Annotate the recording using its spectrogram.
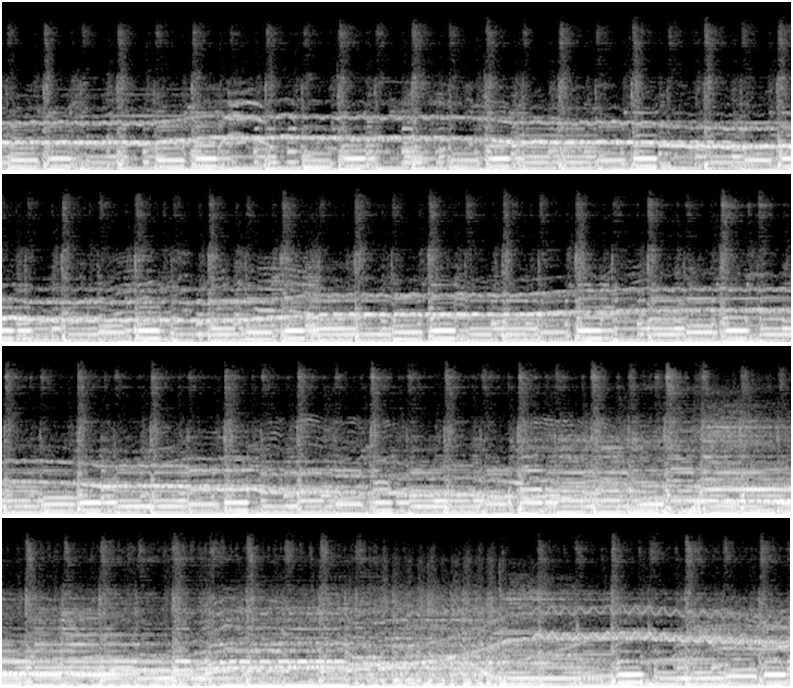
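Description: A live blues-rock band playing, with a lead guitar holding long, bent, wavering notes over bass and a steady drum beat. A rising bend comes near the end.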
